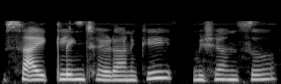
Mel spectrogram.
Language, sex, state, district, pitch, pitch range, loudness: Telugu, female, Andhra Pradesh, Annamaya, 225 Hz, 210-235 Hz, -19 LUFS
